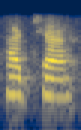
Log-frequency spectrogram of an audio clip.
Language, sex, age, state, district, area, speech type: Sindhi, female, 45-60, Delhi, South Delhi, urban, conversation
